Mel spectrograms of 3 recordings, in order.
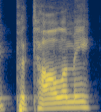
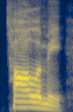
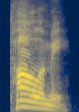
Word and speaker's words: Ptolemy: for pronunciation issues its Ptolemy the P is silent it's not pneumonia right Ptolemy it seems like a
